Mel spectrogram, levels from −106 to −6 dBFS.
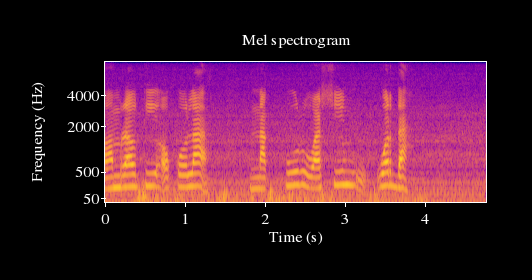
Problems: constant background noise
